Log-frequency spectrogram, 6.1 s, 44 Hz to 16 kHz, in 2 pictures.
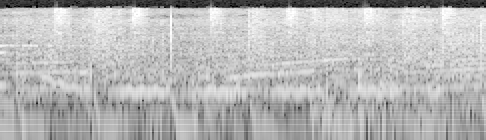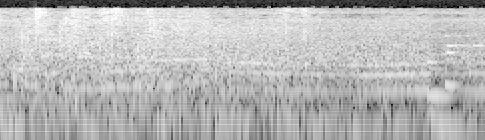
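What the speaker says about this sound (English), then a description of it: "One touring car racing inside the dust storm." Touring car racing through a dust storm in The Crew 2: engines rev and whine through gear changes with tire squeal, a steady loud roar with no talk.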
